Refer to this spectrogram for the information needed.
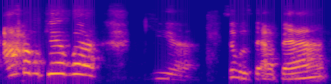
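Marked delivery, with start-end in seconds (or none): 0.1-1.0 high, loud, defiant snap; defiant retort. Retold or imitated. Teen yelling back at her mama, high and defiant. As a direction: fire back at mom mid-argument. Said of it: "and I'm like".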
